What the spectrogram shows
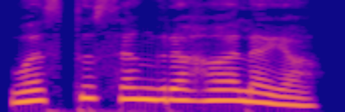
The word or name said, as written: ವಸ್ತುಸಂಗ್ರಹಾಲಯ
